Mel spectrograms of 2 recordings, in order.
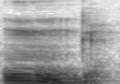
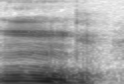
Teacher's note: It's like your nose almost vibrates. What this means is whenever you are speaking, there's air coming out of both your mouth and a little bit out of your nose. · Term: nasal resonance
